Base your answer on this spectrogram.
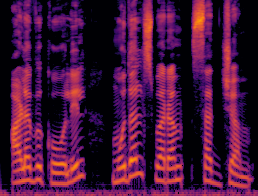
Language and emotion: Tamil, neutral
